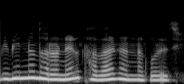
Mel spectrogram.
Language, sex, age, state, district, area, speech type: Bengali, female, 18-30, West Bengal, Jalpaiguri, rural, spontaneous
